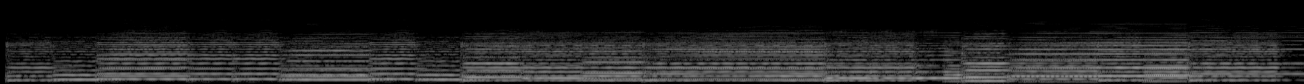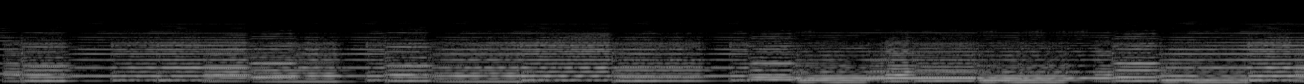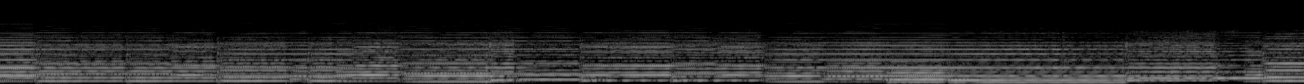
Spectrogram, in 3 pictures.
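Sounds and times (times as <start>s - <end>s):
violin and cello duet: 0.0s - 39.1s.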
